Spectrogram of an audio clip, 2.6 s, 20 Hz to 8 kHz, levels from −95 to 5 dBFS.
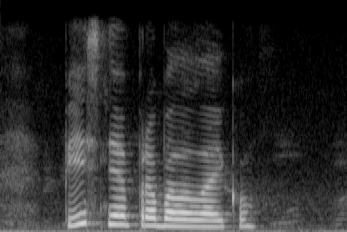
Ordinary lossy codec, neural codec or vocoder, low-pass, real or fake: none; none; 7.2 kHz; real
